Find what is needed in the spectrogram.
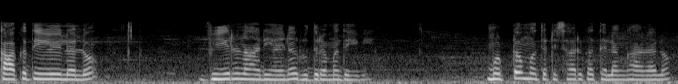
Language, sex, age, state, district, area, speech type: Telugu, female, 18-30, Telangana, Hyderabad, urban, spontaneous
